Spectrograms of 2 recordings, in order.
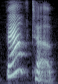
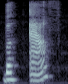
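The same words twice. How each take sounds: First: "Bathtub" much higher and louder; cheerful reveal. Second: Said in the usual way. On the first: Shown as a demonstration. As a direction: sing out "Bathtub" as the big finish. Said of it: "We read it together". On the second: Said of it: "Here we go".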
